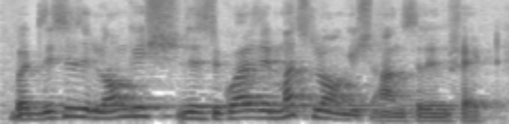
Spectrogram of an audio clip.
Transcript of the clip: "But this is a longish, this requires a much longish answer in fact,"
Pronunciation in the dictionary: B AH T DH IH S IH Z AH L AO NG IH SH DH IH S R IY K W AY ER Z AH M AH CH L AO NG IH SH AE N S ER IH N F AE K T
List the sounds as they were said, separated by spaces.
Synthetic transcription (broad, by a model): B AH T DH IH S IH Z AH L AO NG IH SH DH IH S R IY K W AY ER Z AH M AH CH L AO NG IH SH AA N S ER IH N F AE K T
